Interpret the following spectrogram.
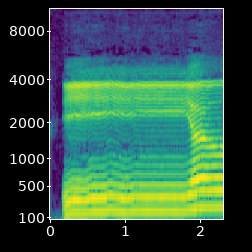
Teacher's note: nun mati bertemu ya, idgham bi gunnah masuk beserta dengung 2 harakat. Asalnya in, tapi di sini kena baca iya.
